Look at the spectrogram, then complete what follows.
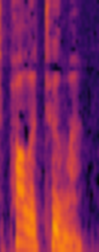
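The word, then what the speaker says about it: politeuma: But I would say it's P-O-L-I-T-E-U-M-A. I would say it's polituma. And you can kind of hear the words, a city is Annapolis, polis, metropolis, polis. And actually this word,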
